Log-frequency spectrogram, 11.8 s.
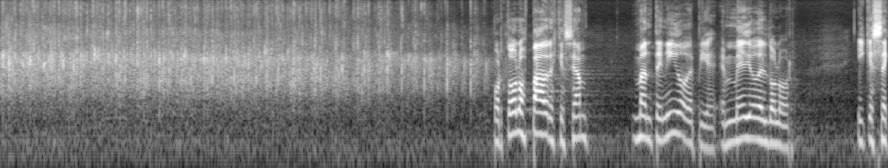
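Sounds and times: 
audience applause: 0:00.0 - 0:06.6
speech: 0:06.6 - 0:10.6, 0:11.4 - 0:11.8.

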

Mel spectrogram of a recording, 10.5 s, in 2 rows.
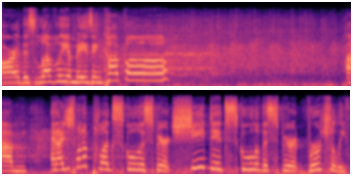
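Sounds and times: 
speech: 0:00.0 - 0:02.6, 0:05.2 - 0:10.4
church audience clapping: 0:01.4 - 0:06.1.

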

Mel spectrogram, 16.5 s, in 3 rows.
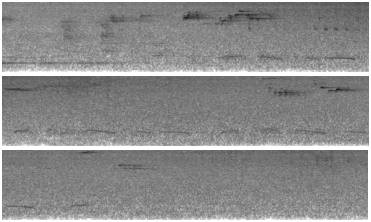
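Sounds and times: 
rustling leaves: 0:00.0 - 0:16.5.

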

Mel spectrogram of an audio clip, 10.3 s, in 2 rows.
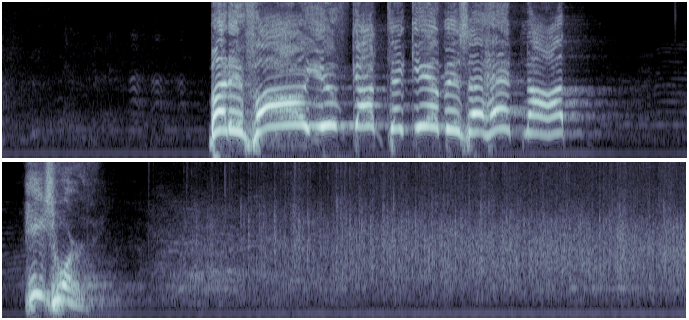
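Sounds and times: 
speech: 0:01.6 - 0:04.4, 0:05.3 - 0:05.9
audience clapping hands: 0:06.2 - 0:10.2.

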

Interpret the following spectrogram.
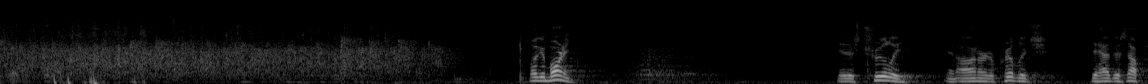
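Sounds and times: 
church congregation at a morning service applauding a guest speaker: 0:00.0 - 0:04.8
speech: 0:05.3 - 0:05.9, 0:08.4 - 0:11.4.

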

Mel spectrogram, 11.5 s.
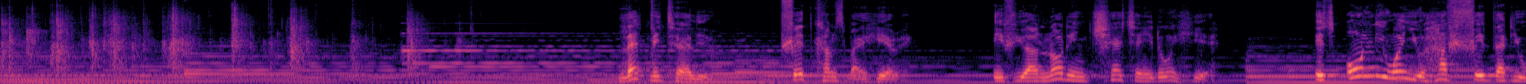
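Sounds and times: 
audience clapping: 0:00.0 - 0:03.8
speech: 0:04.6 - 0:09.2, 0:09.8 - 0:11.4.

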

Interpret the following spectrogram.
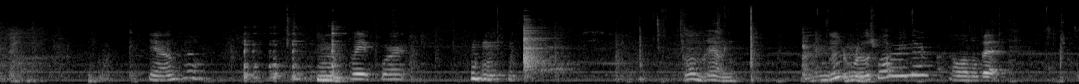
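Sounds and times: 
speech: 0:01.5 - 0:05.4, 0:06.8 - 0:10.1
plates and cutlery clinking: 0:02.4 - 0:03.5, 0:05.2 - 0:06.2.

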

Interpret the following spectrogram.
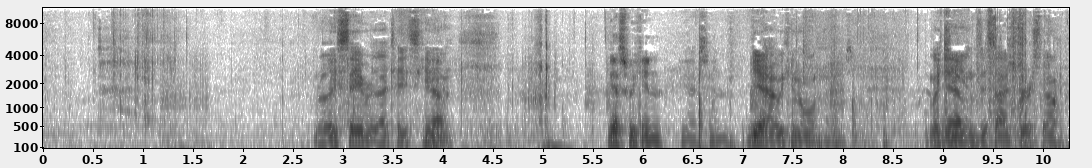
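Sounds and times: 
biting into crunchy spicy chicken tender: 0:00.5 - 0:01.5
speech: 0:02.7 - 0:04.4, 0:05.6 - 0:10.2.

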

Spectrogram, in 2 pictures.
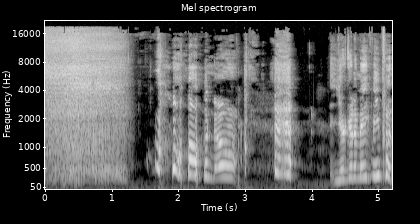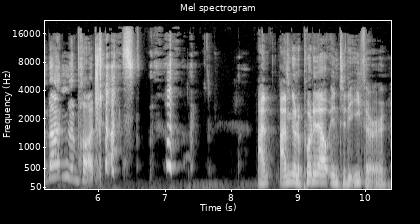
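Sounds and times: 
voice imitating a loud sniff: 0:00.0 - 0:01.4
speech: 0:02.2 - 0:03.7, 0:04.4 - 0:06.6, 0:08.4 - 0:10.3.

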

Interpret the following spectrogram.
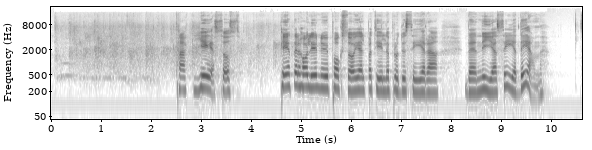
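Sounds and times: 
audience applause: 0:00.0 - 0:05.0
speech: 0:02.6 - 0:03.8, 0:04.6 - 0:10.0.

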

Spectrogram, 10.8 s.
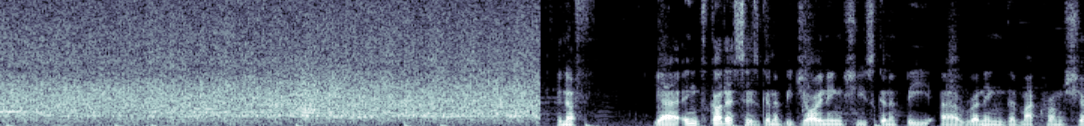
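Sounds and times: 
cheering sound effect of crowd clapping and whooping: 0:00.0 - 0:05.4
speech: 0:05.6 - 0:10.8.

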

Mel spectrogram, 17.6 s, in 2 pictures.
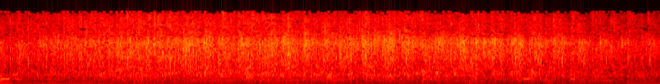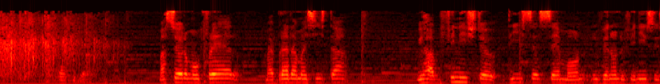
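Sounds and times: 
audience applause: 0:00.0 - 0:10.4
speech: 0:11.1 - 0:13.6, 0:14.4 - 0:17.6.

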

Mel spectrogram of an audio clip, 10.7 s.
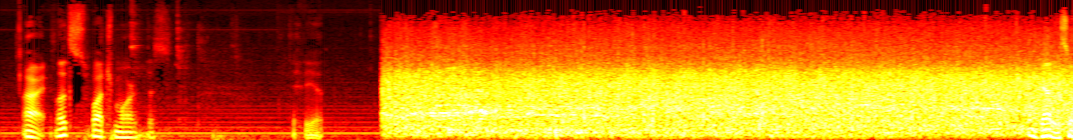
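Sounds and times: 
speech: 0:00.2 - 0:01.9, 0:03.0 - 0:03.4, 0:10.4 - 0:10.7
crowd clapping: 0:03.8 - 0:10.7.

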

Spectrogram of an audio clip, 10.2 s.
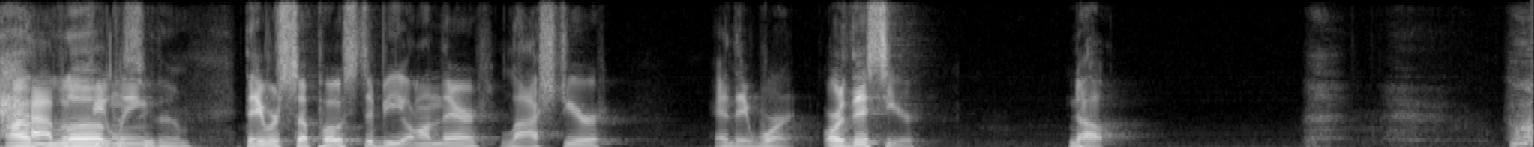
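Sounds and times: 
speech: 0:00.1 - 0:04.1, 0:04.8 - 0:06.2, 0:07.2 - 0:07.5, 0:10.1 - 0:10.2
breathy inhales: 0:08.7 - 0:09.8
loud sneeze: 0:10.1 - 0:10.2.

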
